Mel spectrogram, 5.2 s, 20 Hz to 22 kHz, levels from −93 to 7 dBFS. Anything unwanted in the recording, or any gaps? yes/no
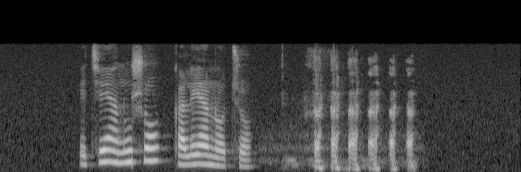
yes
